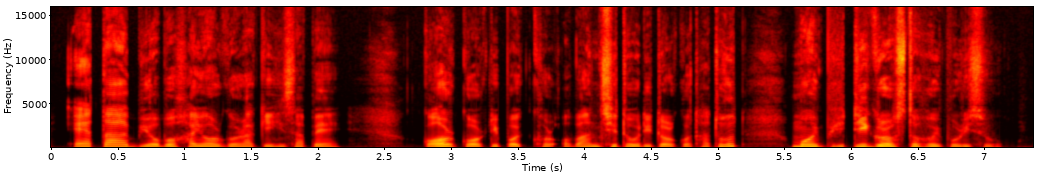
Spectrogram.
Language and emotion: Assamese, fearful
